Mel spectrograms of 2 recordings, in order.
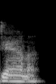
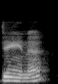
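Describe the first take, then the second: First: The name is said the older way. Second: The name is said the common modern way. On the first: This is how the name's owner says it. "but I pronounce it Dana" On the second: This is how most people say the name today. "the way they do it now"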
